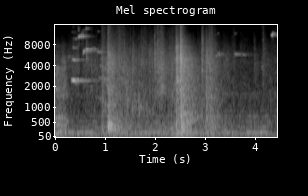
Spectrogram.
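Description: A metal locker door bangs and rattles as it is opened.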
